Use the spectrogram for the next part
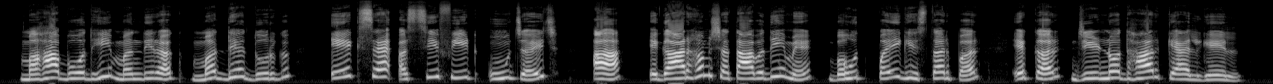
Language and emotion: Maithili, neutral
